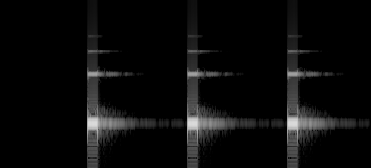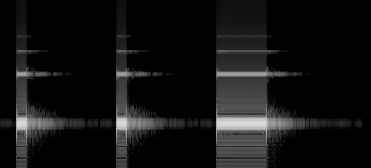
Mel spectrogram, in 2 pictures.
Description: Radio time signal (six pips, as the Greenwich Time Signal), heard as pips, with room echo.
